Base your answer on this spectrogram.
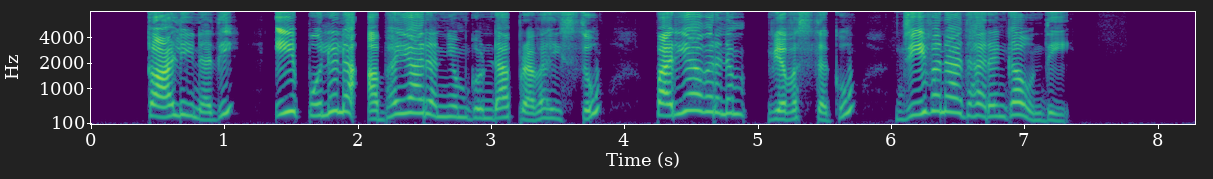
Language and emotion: Telugu, neutral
